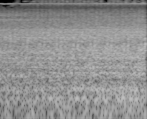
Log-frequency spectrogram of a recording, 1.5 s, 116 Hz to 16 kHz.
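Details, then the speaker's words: 23-year-old Toyota with 7A-FE four-cylinder, 213,000 miles, idling: smooth, steady idle with even hiss and light clicking, no knocks, misses or speed hunting; purrs quietly, normal idle. "Listen this, it purrs like a kitten, it clicks, and it's quiet like a Swiss watch."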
